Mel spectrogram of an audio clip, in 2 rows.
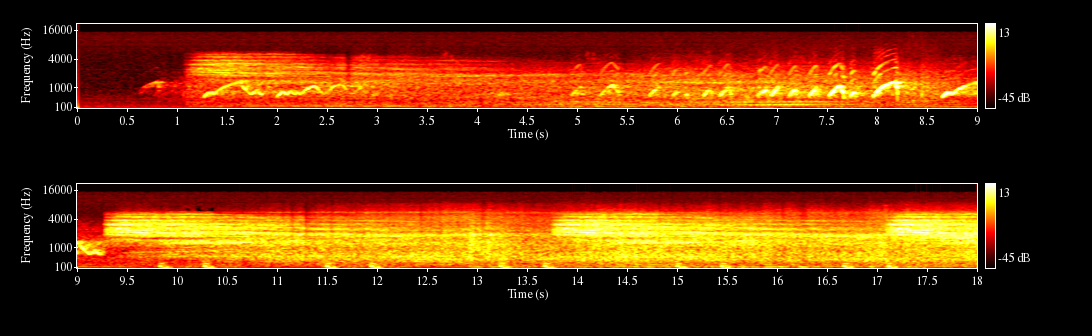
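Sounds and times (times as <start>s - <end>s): steady hiss: 0.0s - 7.1s, 9.3s - 18.0s
rising and falling chirps: 0.6s - 11.0s.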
